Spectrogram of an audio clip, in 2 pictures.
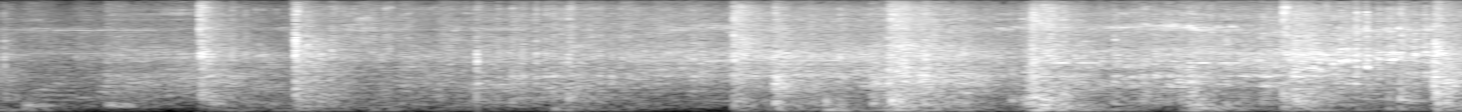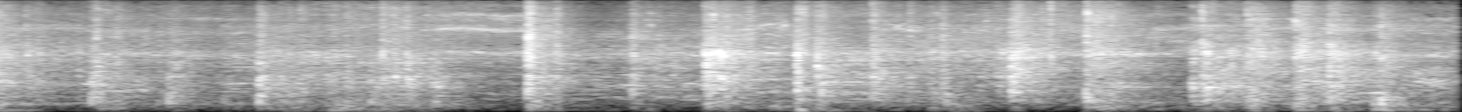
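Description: Small RC banger cars racing on a carpet track: a motor whine with repeated sharp knocks as the cars hit the barriers and each other.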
